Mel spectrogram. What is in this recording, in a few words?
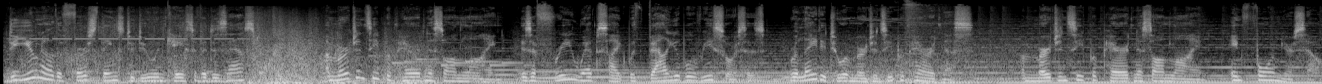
Emergency PSA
